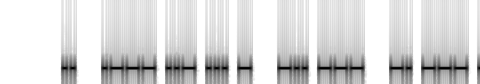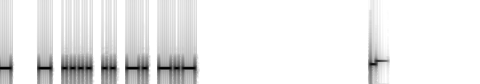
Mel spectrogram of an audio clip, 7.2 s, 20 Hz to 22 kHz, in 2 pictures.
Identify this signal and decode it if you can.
Morse code, heard as a keyed tone, about 40 wpm, 700 Hz. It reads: I JUST DO NOT THINK
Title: Sets of 5 Words Encore 40wpm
